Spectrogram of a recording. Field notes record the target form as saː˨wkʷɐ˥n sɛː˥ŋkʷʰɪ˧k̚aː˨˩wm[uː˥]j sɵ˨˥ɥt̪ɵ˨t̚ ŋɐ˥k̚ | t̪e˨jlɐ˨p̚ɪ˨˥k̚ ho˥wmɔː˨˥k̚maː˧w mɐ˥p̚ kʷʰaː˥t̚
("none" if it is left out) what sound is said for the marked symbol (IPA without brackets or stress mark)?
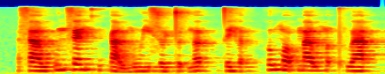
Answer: uː˨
